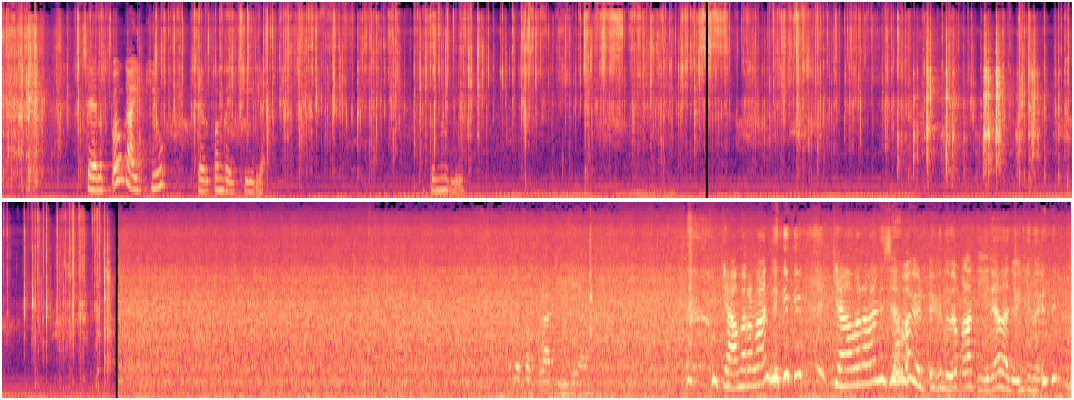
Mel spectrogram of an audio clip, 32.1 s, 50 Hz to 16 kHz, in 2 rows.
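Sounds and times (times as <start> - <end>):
plastic wrapper crinkling: 0.0 - 17.8
steady hiss: 17.8 - 32.0.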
